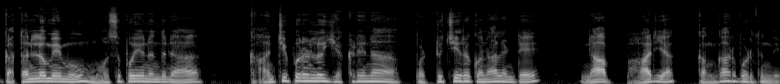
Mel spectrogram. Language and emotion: Telugu, fearful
